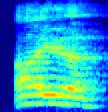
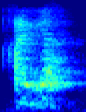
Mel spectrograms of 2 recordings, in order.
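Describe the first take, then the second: First: It is said in a big giant voice. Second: It is said in a small mouse voice.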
